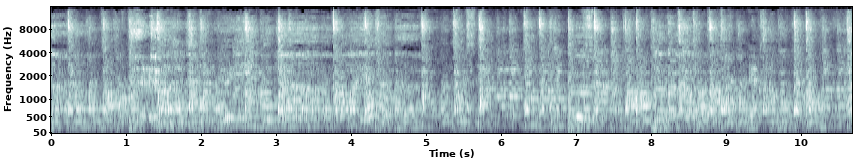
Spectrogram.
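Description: Rabab played in a Pashto folk tune, quick plucked notes over ringing strings, with mangi (clay pot) percussion keeping the rhythm.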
